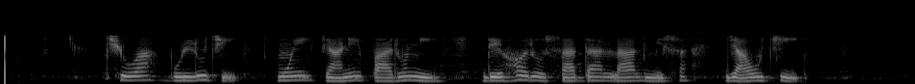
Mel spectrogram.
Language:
Odia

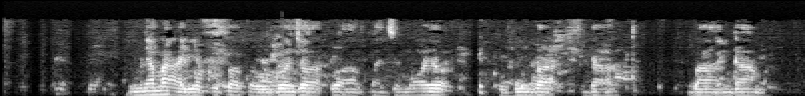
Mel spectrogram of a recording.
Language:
Swahili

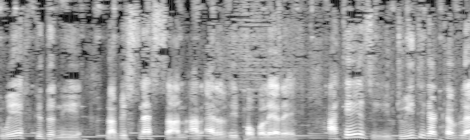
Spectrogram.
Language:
Welsh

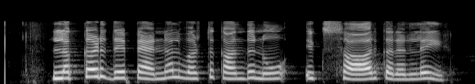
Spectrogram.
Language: Punjabi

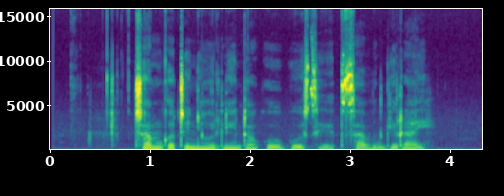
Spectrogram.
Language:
Kalenjin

